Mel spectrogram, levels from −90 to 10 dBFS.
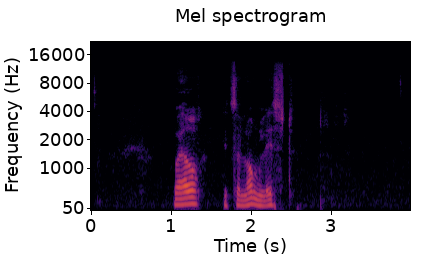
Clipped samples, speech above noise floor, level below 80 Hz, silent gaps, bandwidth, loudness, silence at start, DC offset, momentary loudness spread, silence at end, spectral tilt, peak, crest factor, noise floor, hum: under 0.1%; 41 dB; -74 dBFS; none; 14 kHz; -37 LUFS; 1.05 s; under 0.1%; 15 LU; 1.5 s; -6.5 dB/octave; -18 dBFS; 22 dB; -77 dBFS; none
